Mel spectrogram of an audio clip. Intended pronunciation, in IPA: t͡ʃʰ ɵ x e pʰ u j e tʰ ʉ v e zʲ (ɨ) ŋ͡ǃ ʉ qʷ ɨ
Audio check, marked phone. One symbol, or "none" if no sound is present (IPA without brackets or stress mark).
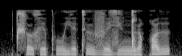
ɨ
